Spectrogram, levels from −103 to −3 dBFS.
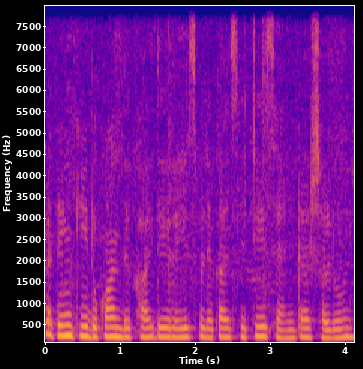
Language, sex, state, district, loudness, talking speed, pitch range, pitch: Hindi, female, Jharkhand, Jamtara, -29 LUFS, 190 wpm, 205-225 Hz, 215 Hz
